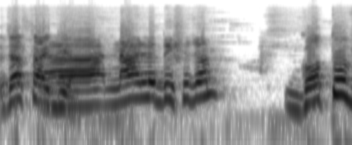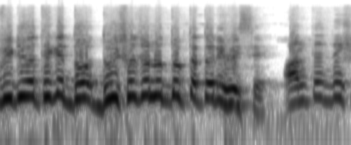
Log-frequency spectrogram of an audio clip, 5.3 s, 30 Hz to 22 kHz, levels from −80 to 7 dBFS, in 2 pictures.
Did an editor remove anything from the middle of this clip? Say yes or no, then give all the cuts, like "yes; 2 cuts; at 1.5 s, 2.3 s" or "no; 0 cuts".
no; 0 cuts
